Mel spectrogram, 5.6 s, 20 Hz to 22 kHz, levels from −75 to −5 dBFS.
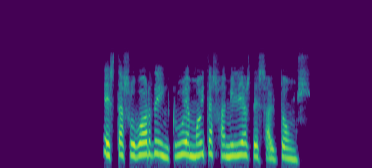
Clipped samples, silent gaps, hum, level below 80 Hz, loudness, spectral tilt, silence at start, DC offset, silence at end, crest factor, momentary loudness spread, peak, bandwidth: under 0.1%; 4.16-4.20 s; none; -66 dBFS; -19 LUFS; -7 dB/octave; 1.55 s; under 0.1%; 1 s; 18 dB; 8 LU; -2 dBFS; 6.8 kHz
